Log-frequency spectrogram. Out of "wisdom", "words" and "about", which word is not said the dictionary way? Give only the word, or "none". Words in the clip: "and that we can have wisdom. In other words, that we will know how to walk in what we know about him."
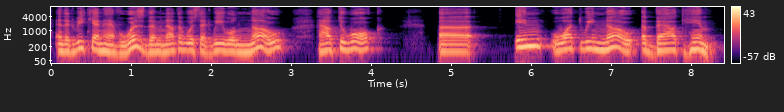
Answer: none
